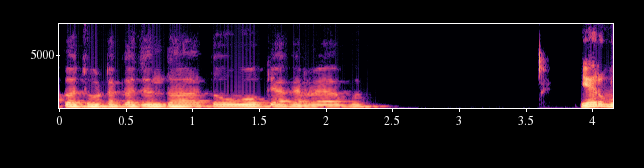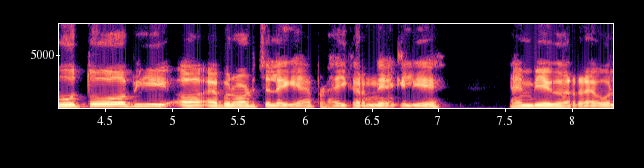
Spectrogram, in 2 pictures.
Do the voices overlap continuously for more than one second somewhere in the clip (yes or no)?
no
